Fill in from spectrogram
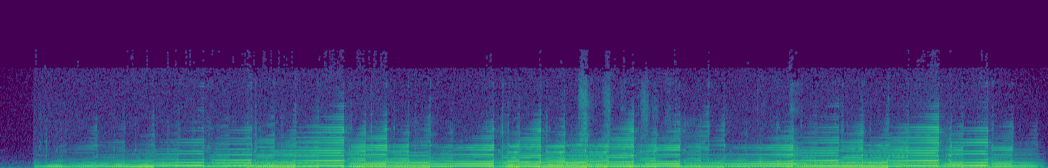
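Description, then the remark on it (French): Guitar music played in reverse, with pitched notes that swell up gradually and then cut off abruptly, giving a steady, sucking, backward pulse. It stays loud throughout, with no voices. “On entend des rythmes, des hauteurs, c'est de la musique. Peut-être que vous êtes posé des questions sur l'instrument.”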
